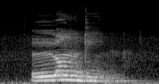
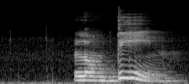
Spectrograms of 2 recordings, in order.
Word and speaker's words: Londýn: Motocykl, monografie, Londýn. I'm stressing the first syllable. If I do differently, motocykl, Londýn, I have a foreigner accent and it's strange.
